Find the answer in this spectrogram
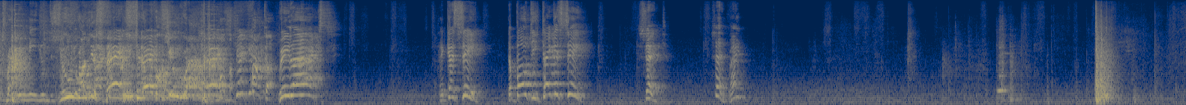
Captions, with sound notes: - You threatening me, you disloyal- - You've run this family into the fuckin' ground! - Vince, Chickie- - Motherfucker! - Relax! Take a seat! The both of you, take a seat! Sit, sit, right? (feet shuffling) (chair screeching) (chair thudding)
